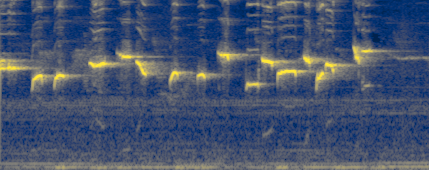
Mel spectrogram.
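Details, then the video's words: Orange-headed thrush in vigorous continuous song: rapid whistled notes delivered about three per second, each sliding or jumping in pitch, some rising and some dropping. "SUARA ASLI ANIS MACAN GACOR"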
